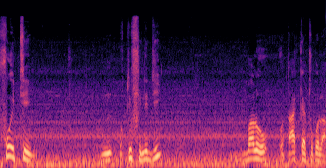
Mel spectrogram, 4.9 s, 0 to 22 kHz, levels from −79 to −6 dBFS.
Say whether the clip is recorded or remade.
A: recorded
